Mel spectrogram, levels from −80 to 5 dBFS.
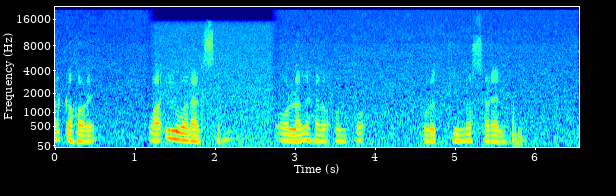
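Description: From 1.14 s to 2.82 s the receiver is digital radio blending to analogue: it lost the digital stream and cross-faded over about 127 ms to the station's FM signal, then back. The speech gains a faint hiss, roughly 35 dB down, and shifts level by about 2 dB. Unlike a codec dropout, the audio never gaps. It eases into a different-sounding copy, distinct from the room noise about 12 dB below the speech.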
